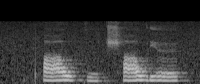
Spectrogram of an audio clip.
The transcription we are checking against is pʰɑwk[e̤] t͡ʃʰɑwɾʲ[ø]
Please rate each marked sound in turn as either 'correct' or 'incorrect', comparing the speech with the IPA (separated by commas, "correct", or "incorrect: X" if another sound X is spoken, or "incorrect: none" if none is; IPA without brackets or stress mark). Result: correct, correct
